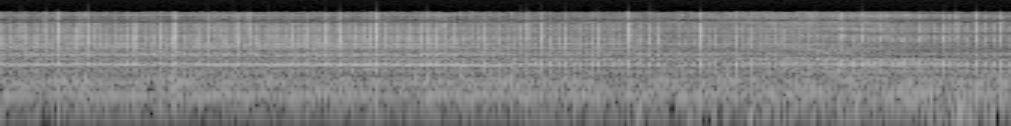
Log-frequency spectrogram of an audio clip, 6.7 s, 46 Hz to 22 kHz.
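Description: Small two-stroke gas engine of a Losi 5T 1/5-scale RC truck running with a steady, even buzz.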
